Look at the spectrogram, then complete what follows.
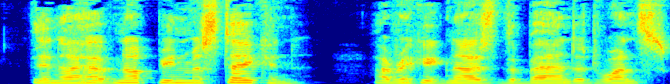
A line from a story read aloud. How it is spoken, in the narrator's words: cried Wilhelm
